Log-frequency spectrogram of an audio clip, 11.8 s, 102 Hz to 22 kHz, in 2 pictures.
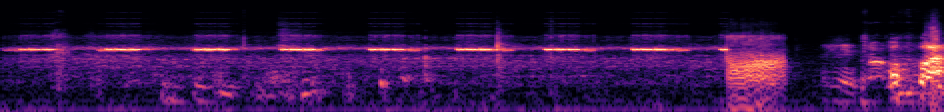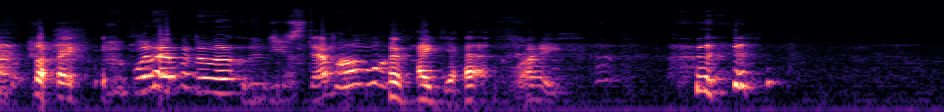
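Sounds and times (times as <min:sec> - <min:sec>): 
crickets chirping: 0:00.0 - 0:05.0
brief burst of noise: 0:02.8 - 0:05.0
speech: 0:05.4 - 0:09.6, 0:10.2 - 0:10.7.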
